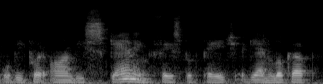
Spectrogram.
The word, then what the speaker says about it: SQANNING: yourself and that's it that's scanning it's spelled sqa NN i n g scanning is a relaxation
